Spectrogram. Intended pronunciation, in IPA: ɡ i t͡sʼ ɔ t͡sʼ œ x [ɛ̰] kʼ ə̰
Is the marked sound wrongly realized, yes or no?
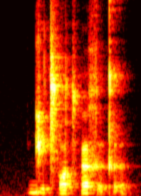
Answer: yes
